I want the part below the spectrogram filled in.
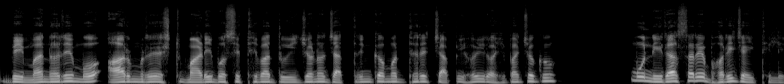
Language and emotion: Odia, sad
